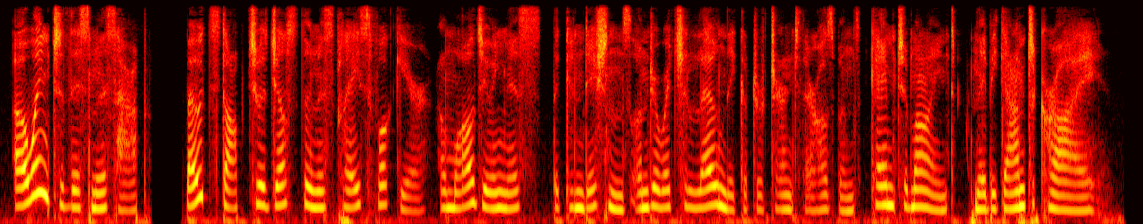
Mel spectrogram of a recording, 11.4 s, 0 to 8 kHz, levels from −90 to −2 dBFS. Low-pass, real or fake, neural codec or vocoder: 7.2 kHz; real; none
